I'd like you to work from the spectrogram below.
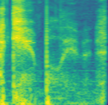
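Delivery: mock under-the-breath mutter. Retelling what the lady on the phone said: imitating muttering under her breath. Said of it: "under her breath".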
